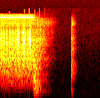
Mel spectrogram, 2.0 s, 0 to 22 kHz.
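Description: La Spaziale S8 two-group espresso machine's steam wand venting a strong, steady hiss of steam that dies away just before a second in as the steam knob is closed. A single short click follows about half a second later.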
